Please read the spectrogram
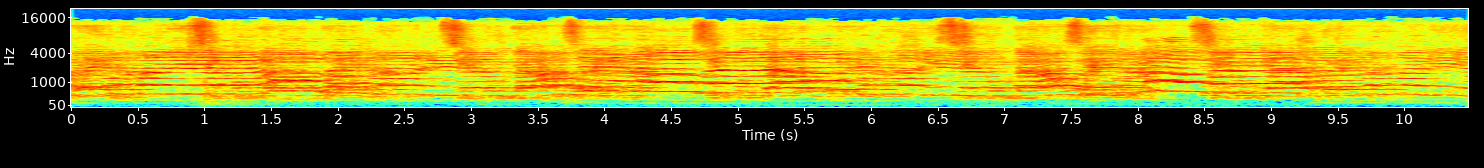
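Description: Children's choir of girls' voices singing together, several voice lines overlapping in a sustained, flowing melody.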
